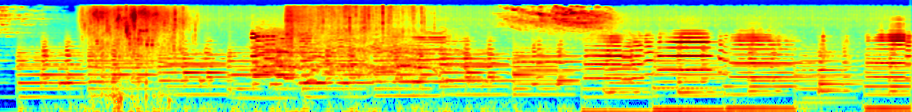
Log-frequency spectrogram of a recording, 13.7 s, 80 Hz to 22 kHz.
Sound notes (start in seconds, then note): 1.2 dramatic music playing; 3.8 students cheering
